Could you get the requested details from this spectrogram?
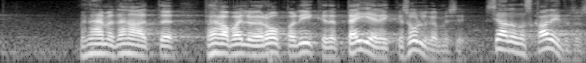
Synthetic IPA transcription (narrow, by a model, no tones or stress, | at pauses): me̞næeme̞t̪ænɑe̞t̪ːˑvæɡ̥ɑpɑlʲjue̞wɾo̞ːpˑːɑriːkːˑet̪eːb̥̚t̪æje̞likːˑesulɡ̥emisḭ | seɑluskɑɾid̪̥uses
